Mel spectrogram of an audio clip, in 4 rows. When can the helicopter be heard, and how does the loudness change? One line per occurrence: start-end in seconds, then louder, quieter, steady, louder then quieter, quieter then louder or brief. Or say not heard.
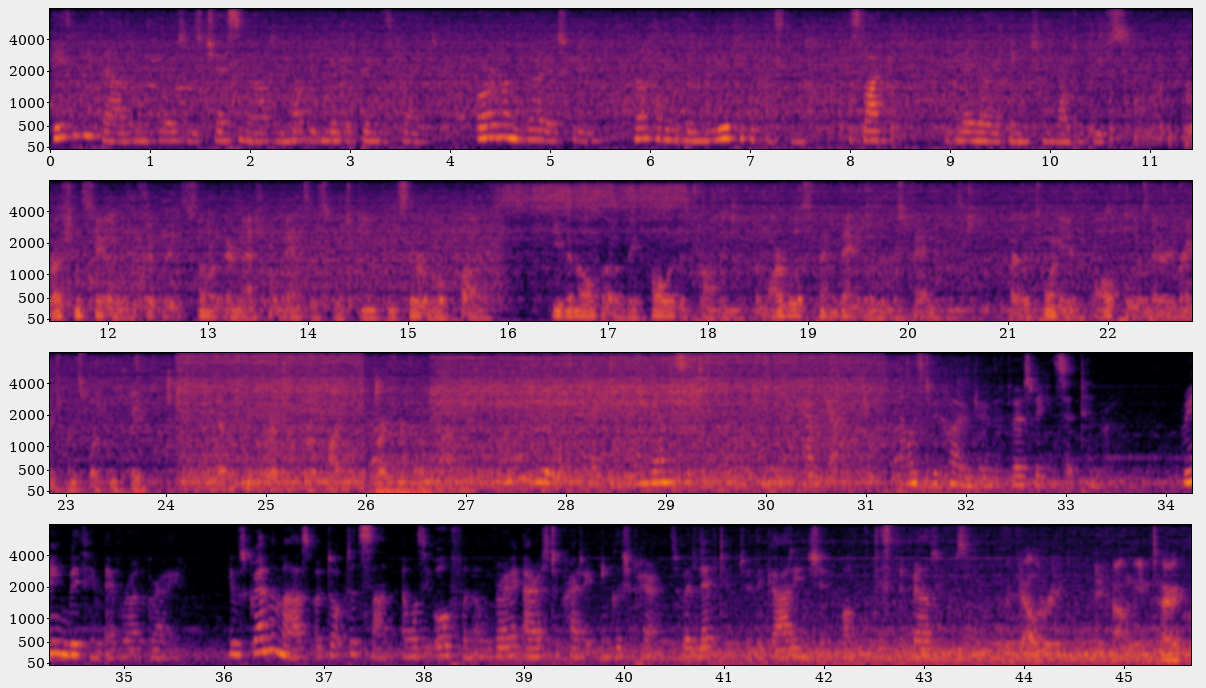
24.1-45.6 quieter then louder.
